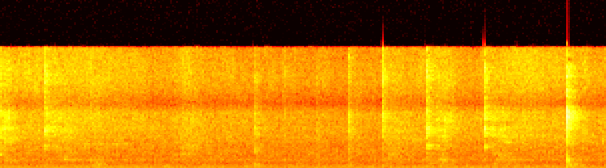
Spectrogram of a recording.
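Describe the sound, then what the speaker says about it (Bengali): Onion, ginger, garlic and tomato fry in a wok on the stove, stirred with a metal spatula: a steady low hiss runs throughout, broken by sharp scrapes and clinks of the spatula against the pan. "তো পেঁয়াজ, আদা, রসুন, টমেটো এটা ভালো করে ভেজে নিচ্ছে।"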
